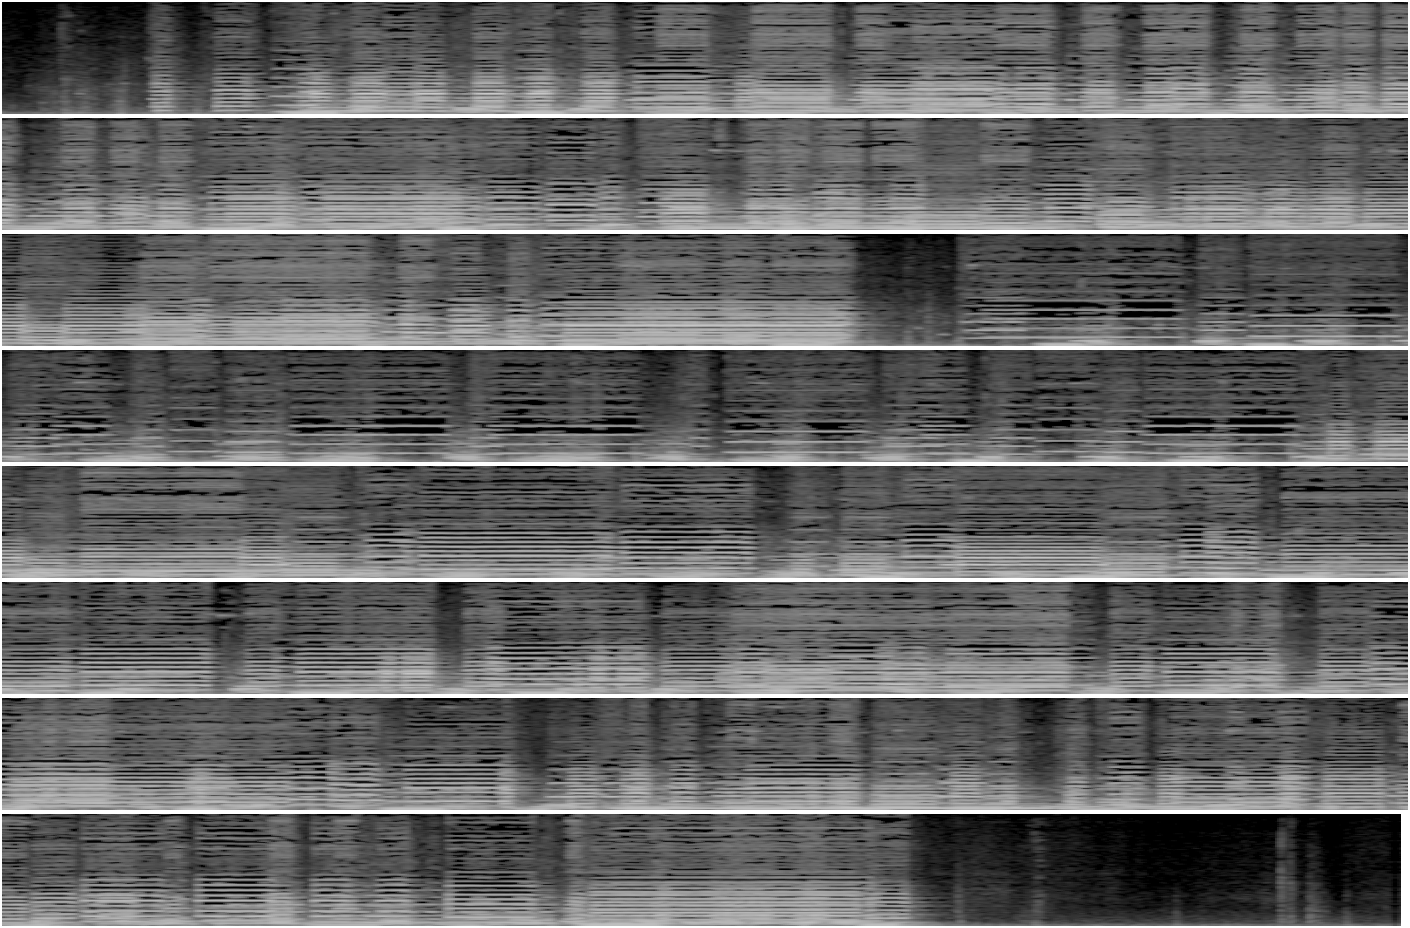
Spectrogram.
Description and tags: This is a very old and particular music instrument named"organillo" playing a Foxtrot tune.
